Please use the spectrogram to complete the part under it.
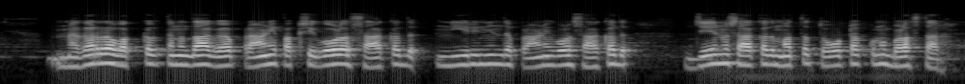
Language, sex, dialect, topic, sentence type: Kannada, male, Northeastern, agriculture, statement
